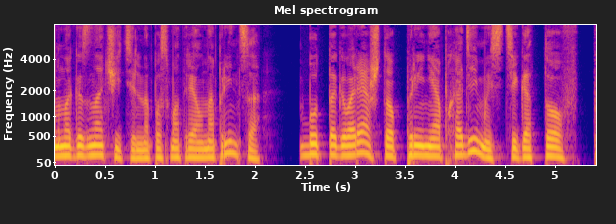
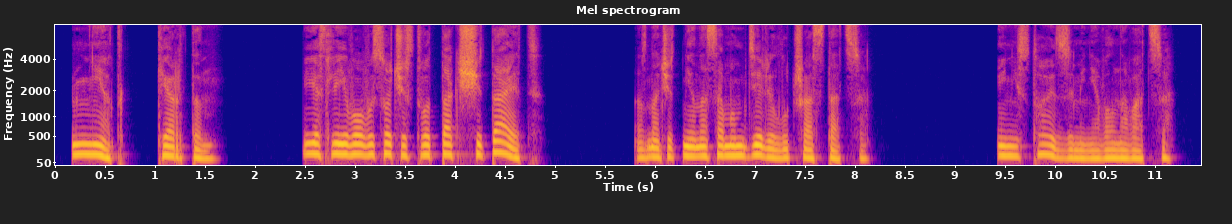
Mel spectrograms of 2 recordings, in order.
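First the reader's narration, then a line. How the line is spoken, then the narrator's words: Soft. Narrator (Russian): мягко добавила она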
